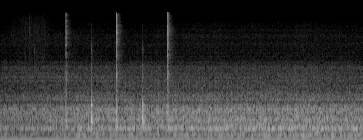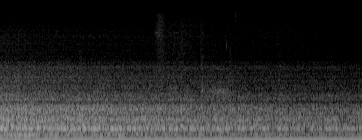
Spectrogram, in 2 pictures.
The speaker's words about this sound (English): Okay. And it should be just about ready. You heard that solenoid click a couple times.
